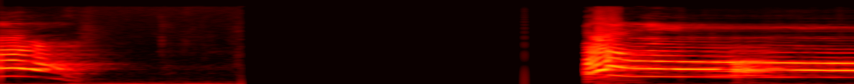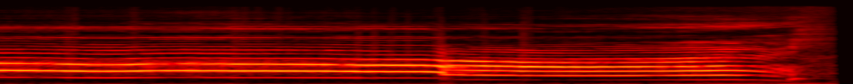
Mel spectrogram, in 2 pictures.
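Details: Husky howling indoors. A short falling whine comes first, then after a pause a long, steady, rich-toned howl of about five seconds that steps down in pitch partway through and fades out at the end.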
